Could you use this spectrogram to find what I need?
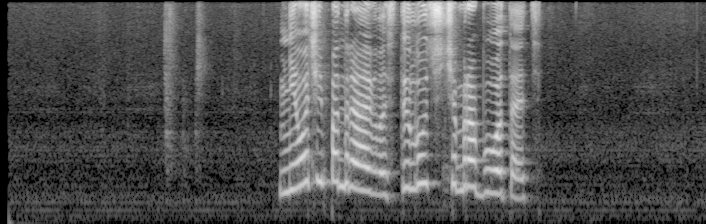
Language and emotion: Russian, positive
